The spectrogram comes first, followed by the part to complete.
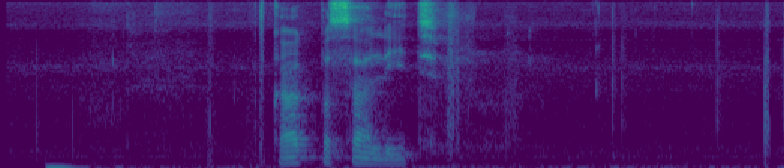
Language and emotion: Russian, neutral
